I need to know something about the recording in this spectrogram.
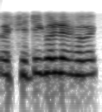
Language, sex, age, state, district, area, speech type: Bengali, male, 45-60, West Bengal, Uttar Dinajpur, urban, conversation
